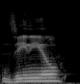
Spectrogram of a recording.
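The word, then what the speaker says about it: xennial: or whatever it's called xenial I think you don't pronounce the X you know how oh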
